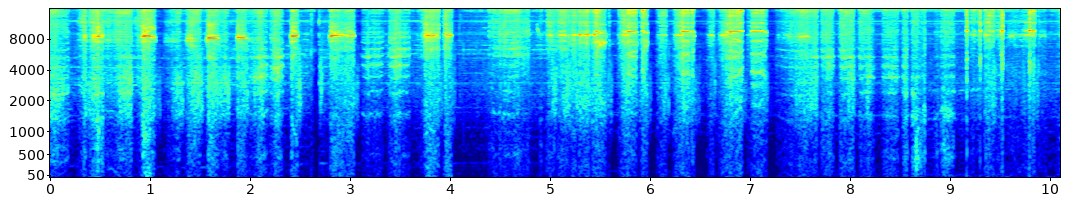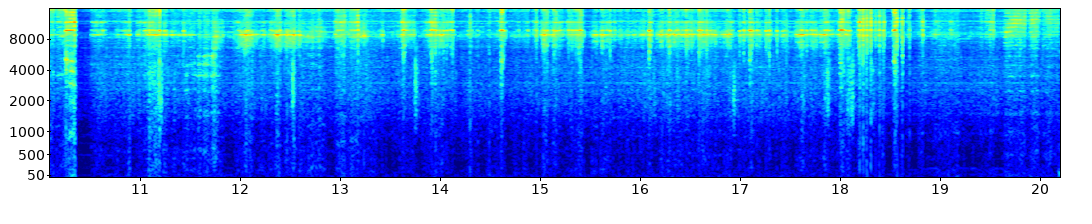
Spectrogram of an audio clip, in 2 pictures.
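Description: Wood lathe spinning while a hand-held turning chisel cuts a small dark-wood blank into a ball: continuous scraping and cutting noise with many irregular small clicks and ticks.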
